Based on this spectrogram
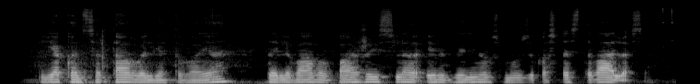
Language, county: Lithuanian, Utena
